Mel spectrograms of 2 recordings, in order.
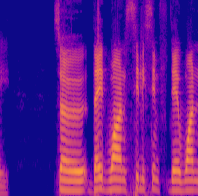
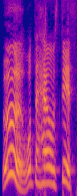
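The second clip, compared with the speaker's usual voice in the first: higher, louder mock disgust; disgusted mother hen; 8 semitones higher, 6 dB louder than usual. Podcaster voices mother hen seeing the odd chick, disgusted. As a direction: recoil in exaggerated revulsion. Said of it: "and she's looking at, like".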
